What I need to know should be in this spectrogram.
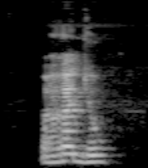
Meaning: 1. thaw (or milder spell after cold weather) 2. January thaw or midwinter thaw
- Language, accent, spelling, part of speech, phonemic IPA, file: French, Canada, redoux, noun, /ʁə.du/, LL-Q150 (fra)-redoux.wav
